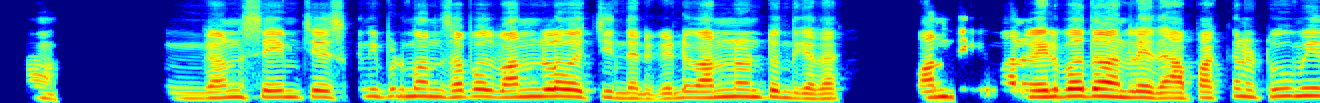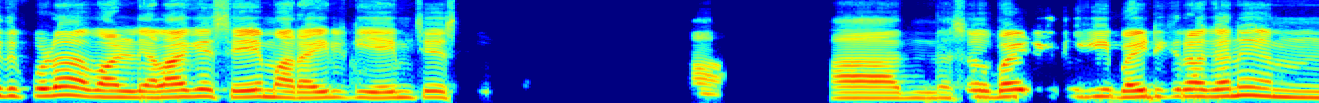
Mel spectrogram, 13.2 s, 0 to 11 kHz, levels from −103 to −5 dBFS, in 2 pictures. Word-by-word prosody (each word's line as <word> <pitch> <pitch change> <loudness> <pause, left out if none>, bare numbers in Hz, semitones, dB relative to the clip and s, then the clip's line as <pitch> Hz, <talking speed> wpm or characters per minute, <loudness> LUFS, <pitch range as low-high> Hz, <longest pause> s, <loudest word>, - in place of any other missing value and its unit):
ఆ! - - -11 0.9
Guns 190 +2 -2
aim 205 0 -1
చేసుకొని 205 +3 -3
ఇప్పుడు 225 +1 -6
మనం 230 -1 0
సపోజ్ 220 +1 +1
1 225 +3 +4
వచ్చిందనుకోండి. 165 -4 -4
1 190 +4 +3
ఉంటుంది 210 -4 -2
కదా! 160 0 -2 0.4
1 195 +3 +4
దికి 235 - -7
మనం 220 -1 -1
వెళ్ళిపోతాం 230 +2 +6
అని 195 -2 0
లేదు. 180 -2 +2
ఆ - - +4
పక్కన 185 +5 -3
2 225 - -1
మీద 245 -1 +1
కూడా 260 +3 +3 0.2
వాళ్ళు 200 -1 +1
అలాగే 215 +3 +3
సేమ్ 210 +1 +2
ఆ - - +3
రైలు‌కి 190 +1 -2
ఎయిమ్ 190 0 -4
చేస్తూ 195 - -5 1.1
ఆ! - - -9 0.7
ఆహ్, 175 0 -1 0.2
సో 210 - -8
బయటికి 225 +1 0
దిగి 220 +1 -4
బయటికి 215 +2 +1
రాగానే 225 +3 +1
హ్మ్. 215 -3 -2
210 Hz, 175 wpm, -22 LUFS, 190-225 Hz, 1.1 s, వెళ్ళిపోతాం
